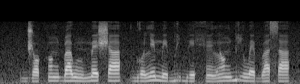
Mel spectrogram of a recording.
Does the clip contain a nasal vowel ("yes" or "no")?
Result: yes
